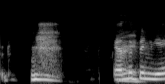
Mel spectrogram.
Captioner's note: laughs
